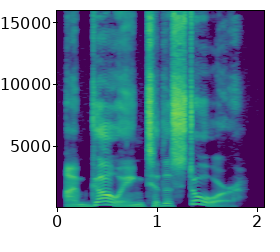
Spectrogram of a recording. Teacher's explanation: Going and store are the content words. They are the peaks. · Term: staircase effect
